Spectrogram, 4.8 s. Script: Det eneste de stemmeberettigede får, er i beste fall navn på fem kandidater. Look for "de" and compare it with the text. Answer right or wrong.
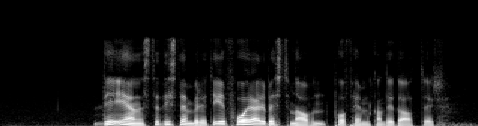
right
